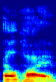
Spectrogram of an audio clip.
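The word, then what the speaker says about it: Elpis: It's actually I think there's some confusion as to how it's spelled or how it's pronounced, but it's El Pi but with a silent S.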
